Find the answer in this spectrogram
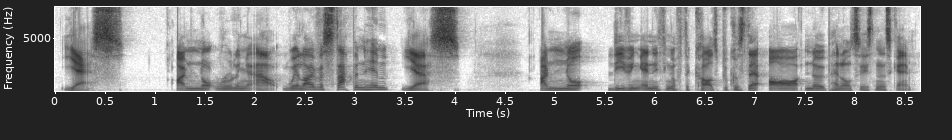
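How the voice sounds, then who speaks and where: A man streams a racing game, offering playful live commentary and joking with his chat. His voice is mid-range and his pace moderate. The recording is dry and studio quality.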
